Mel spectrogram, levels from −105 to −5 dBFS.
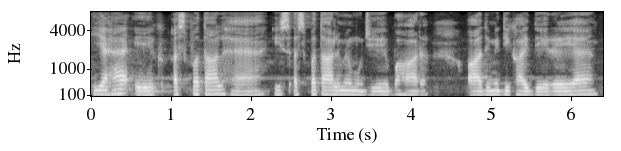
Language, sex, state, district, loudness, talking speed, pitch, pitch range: Hindi, male, Uttar Pradesh, Saharanpur, -18 LUFS, 130 wpm, 125 Hz, 120-130 Hz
